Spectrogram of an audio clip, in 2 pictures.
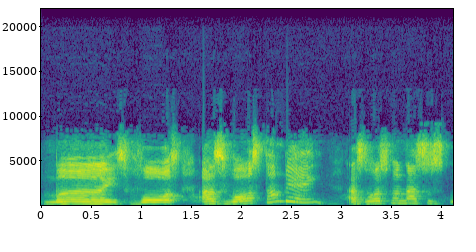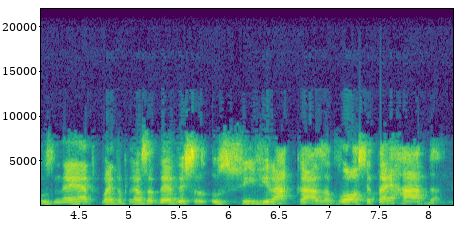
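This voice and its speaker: A woman's voice: on the high side, lively intonation, unhurried, few pauses, highs cut off. An older woman pastor with a Brazilian Portuguese accent, preaching earnestly on a broadcast program and calling her listeners brother.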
